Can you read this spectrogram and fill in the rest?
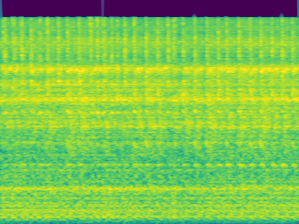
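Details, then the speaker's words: Freshly rebuilt two-stroke concrete saw, started with choke and primes, new clutch still wearing in: fast, buzzy rattle held at a steady high pitch with no dips; owner thinks it idles a little too high. "like it's idling a little bit too high I guess let that clutch wear in a bit too though right"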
